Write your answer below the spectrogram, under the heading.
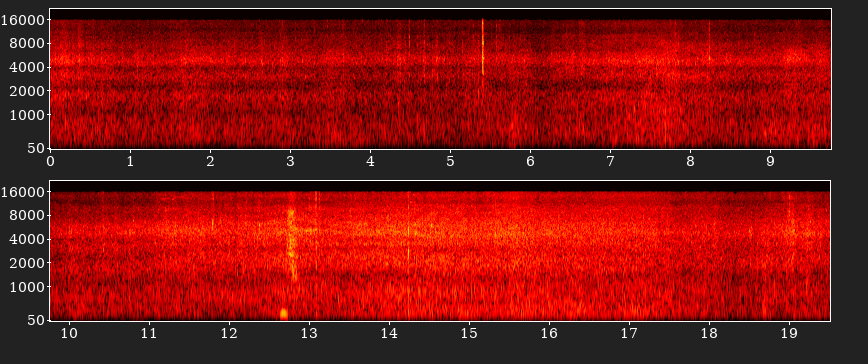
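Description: Sea surf washing steadily against the rocks below, with a light wind. Two sharp clicks cut through it, one about five seconds in and a louder one near the middle.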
